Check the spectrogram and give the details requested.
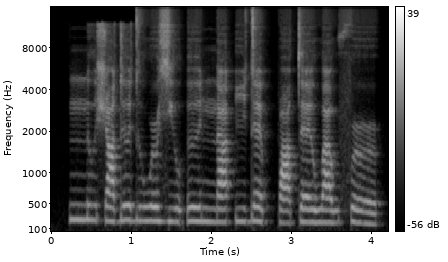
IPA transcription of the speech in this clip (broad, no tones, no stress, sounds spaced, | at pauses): nː ɯ ʃ ɑ d ɘ d ɯ w ə˞ zʲ ɘ ʊ̯ ʔ ɘ ɪ̯ nː a ʔ i d ɛ pː ɑ t̪ ɛ w a w f ə˞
